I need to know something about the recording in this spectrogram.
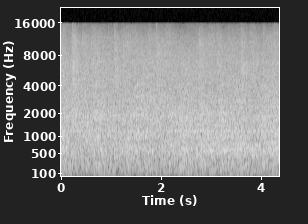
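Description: Old stationary-engine machinery running: shafting, pulleys and bevel gears turning, giving a loud, steady mechanical noise with no single clear beat.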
